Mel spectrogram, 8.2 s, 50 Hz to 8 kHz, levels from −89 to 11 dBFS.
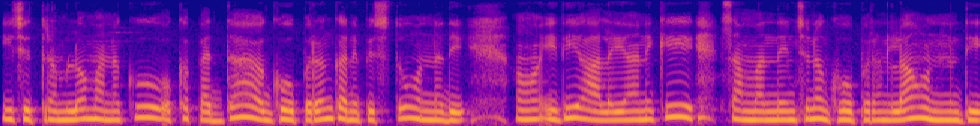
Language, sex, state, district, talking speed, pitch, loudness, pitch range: Telugu, female, Andhra Pradesh, Chittoor, 115 wpm, 210 Hz, -14 LUFS, 200-230 Hz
